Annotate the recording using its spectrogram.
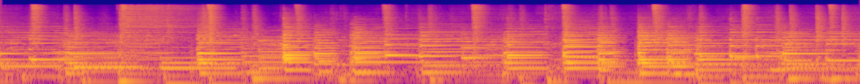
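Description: A jazz quartet playing live: piano, archtop electric guitar, upright bass and drum kit, with a shifting line of pitched notes over low bass notes and cymbal strokes.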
